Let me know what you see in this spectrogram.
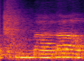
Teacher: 뒷말이 니은미음으로 시작해서 니은 소리가 하나가 더 나는 거야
